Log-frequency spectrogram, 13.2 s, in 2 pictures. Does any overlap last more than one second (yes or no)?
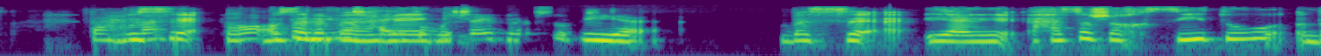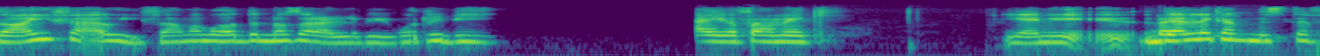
yes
